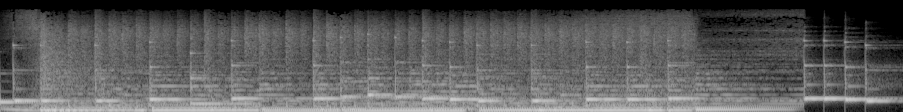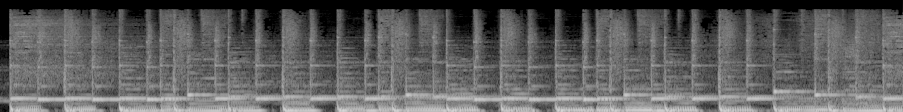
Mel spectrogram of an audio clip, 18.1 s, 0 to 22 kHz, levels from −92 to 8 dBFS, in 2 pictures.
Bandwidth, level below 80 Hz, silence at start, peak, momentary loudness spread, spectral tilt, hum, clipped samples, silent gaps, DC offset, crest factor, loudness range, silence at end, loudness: 15.5 kHz; -22 dBFS; 0 s; -4 dBFS; 4 LU; -5.5 dB/octave; none; under 0.1%; none; under 0.1%; 12 dB; 2 LU; 0 s; -19 LUFS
